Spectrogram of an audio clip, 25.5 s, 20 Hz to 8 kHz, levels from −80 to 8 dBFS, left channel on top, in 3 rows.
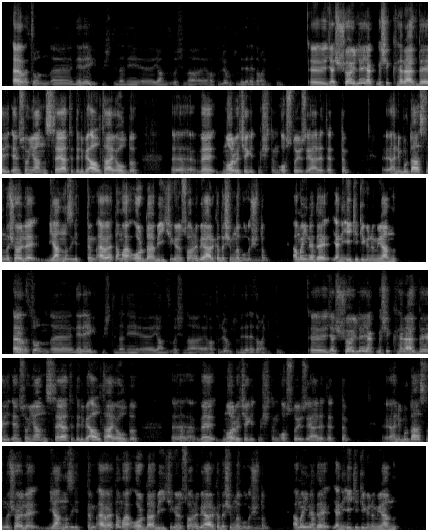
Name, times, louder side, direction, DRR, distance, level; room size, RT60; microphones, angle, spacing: voice 1, 0.3-5.6 12.1-12.4 14.8-15.1 22.0-22.4 23.2-23.5, right 1 dB, 50° right, 0.9 m, -44 dB
voice 2, 6.2-11.2 11.9-15.4 16.2-22.3 22.8-24.9, left 5 dB, 65° left, 0.6 m, -31 dB
4.9 x 2.1 x 2.5 m
head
